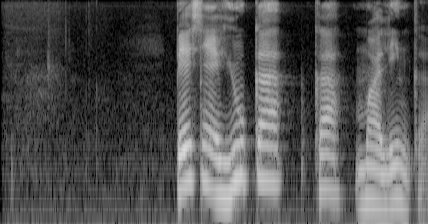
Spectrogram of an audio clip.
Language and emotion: Russian, neutral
